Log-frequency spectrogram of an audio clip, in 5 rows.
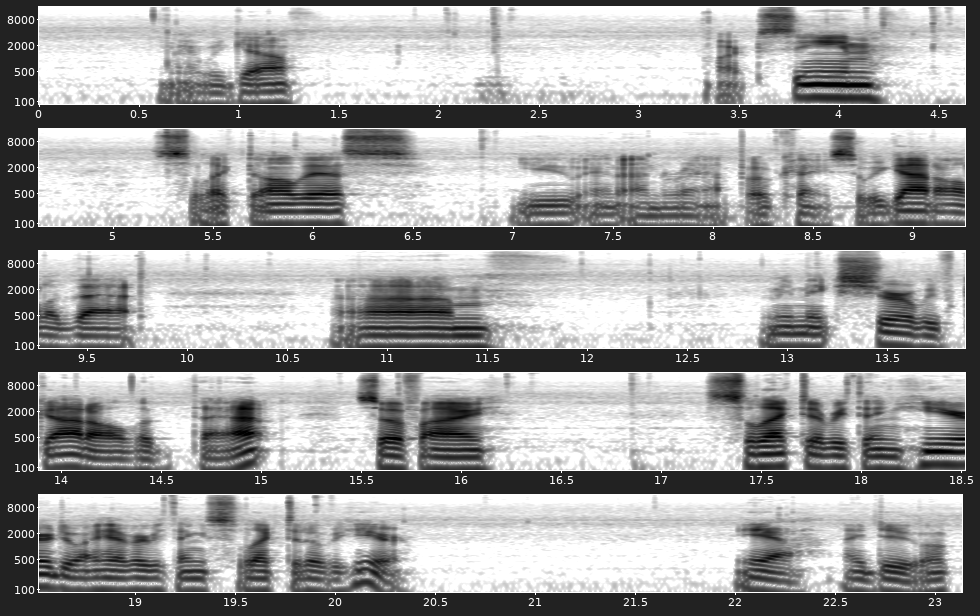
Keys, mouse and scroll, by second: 0.4 shift+right click, 0.8 scroll down 2, 1.1 middle click, 2.3 ctrl+e, 3.6 middle click, 4.3 ctrl+Tab, 6.0 alt+right click, 6.9 u, 8.4 scroll down 4, 8.4 a, 9.0-9.8 scroll down 3, 9.8 shift+middle click, 10.3 scroll down 1, 10.6 shift+middle click, 11.9 KP_5, 12.2 scroll down 1, 12.7 middle click, 13.3 shift+middle click, 13.7 scroll up 1, 15.7 a, 19.2 middle click, 19.2 scroll up 1, 20.0 z, 20.2 middle click.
